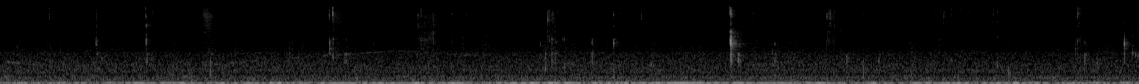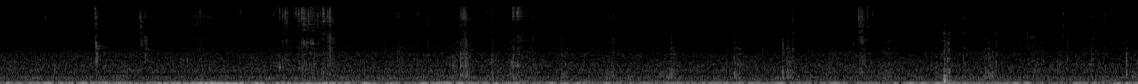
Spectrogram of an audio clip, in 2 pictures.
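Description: Close-miked chewing and crunching of crispy breaded fried chicken, with sharp crunches scattered irregularly through and a steady low hum underneath.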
